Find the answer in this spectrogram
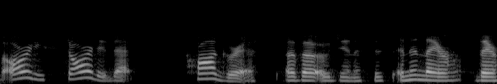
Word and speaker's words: oogenesis: maturing and as it does the process of oogenesis continues oogenesis in females would be analogous to spermatogenesis in males and please note that it is pronounced oo genesis not oogenesis even though it's spelled o o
